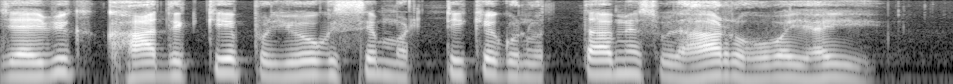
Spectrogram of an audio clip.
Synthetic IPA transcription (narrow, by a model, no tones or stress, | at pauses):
d͡ʒəjwɪkkʰːaːd̪kepɾəjoːɡseməʈːikeɡʊnʋət̪ːamẽsʊd̪ʱaːɾɦowəiɦəi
